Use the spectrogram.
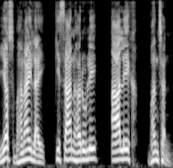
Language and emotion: Nepali, neutral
